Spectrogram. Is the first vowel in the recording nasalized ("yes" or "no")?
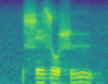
no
